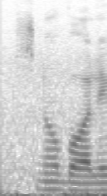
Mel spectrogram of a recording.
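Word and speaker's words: SNOBOL: है तुम्हारे पास एपीएल और स्नो बॉल स्नो बॉल pronounce करते हैं और एपीएल फुल फॉर्म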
